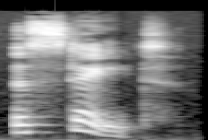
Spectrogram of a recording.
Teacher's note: it's also completely okay to say a state with the schwa vowel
